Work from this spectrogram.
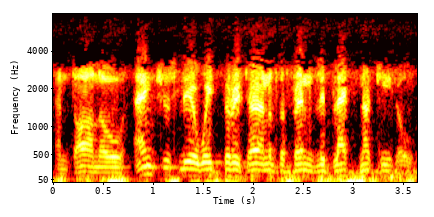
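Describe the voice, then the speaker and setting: A man's voice: lowish voice, brisk, sharp tone. A man narrating a 1930s radio adventure serial in a theatrical, suspenseful, dramatic manner. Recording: muffled, noisy 1930s radio recording.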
